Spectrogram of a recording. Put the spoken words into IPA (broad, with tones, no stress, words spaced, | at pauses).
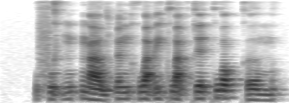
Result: fṵ˧˨jŋə˦˥p̚ŋaː˧˩wɗə˧n hwa̰ː˧˥jkwa̰˧˨wke˧ kwɔ˦˥k̚ ʔə̤˨˩m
